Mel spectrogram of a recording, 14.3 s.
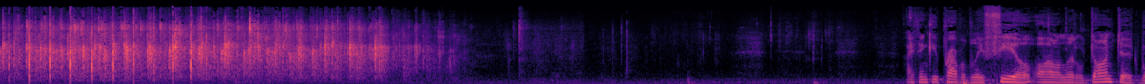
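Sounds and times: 
lecture audience applause welcoming a professor: 0.0 - 6.0
speech: 11.4 - 14.3.

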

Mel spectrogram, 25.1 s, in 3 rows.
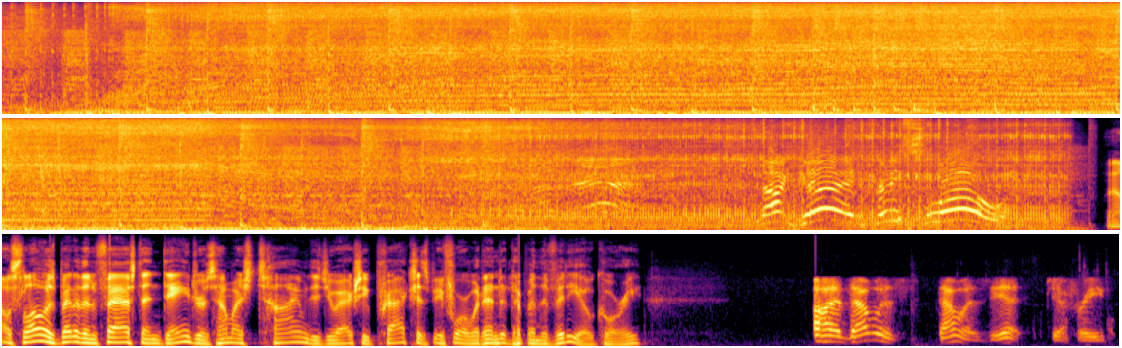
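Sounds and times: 
chainsaw with debarking planer attachment running: 0.0 - 16.6
speech: 14.3 - 16.1, 16.7 - 21.8, 22.8 - 25.1.

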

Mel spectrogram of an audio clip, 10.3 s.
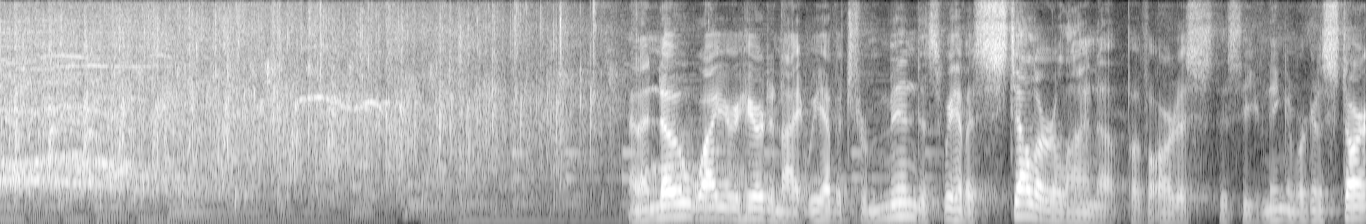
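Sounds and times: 
audience applause at a live evening show at the Museum of Commerce: 0.0 - 5.2
speech: 4.7 - 10.2.

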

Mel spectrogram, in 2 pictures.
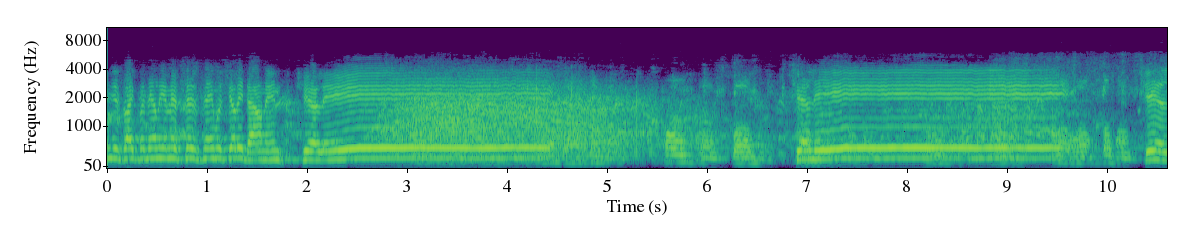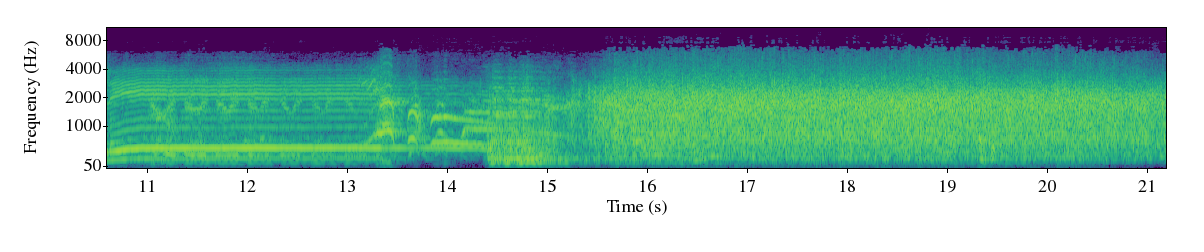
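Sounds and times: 
speech: 0.0 - 5.0, 5.6 - 9.2, 10.0 - 12.2
laughter: 2.8 - 20.8
audience applause: 3.0 - 6.1, 13.4 - 21.1.

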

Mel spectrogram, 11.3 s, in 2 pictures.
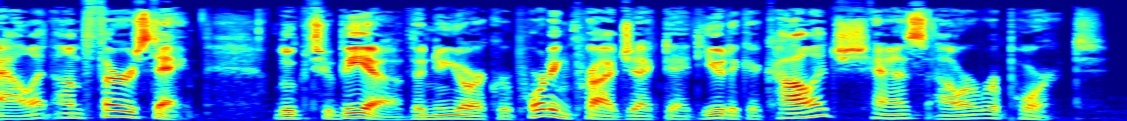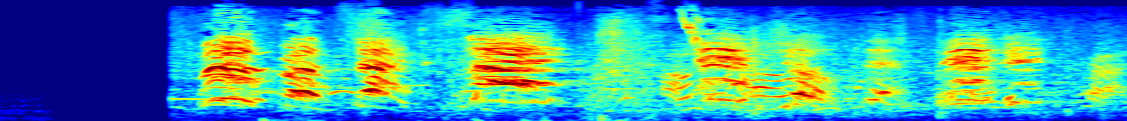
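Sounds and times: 
speech: 0.0 - 5.6
high school football crowd cheering and chanting: 6.5 - 11.2.

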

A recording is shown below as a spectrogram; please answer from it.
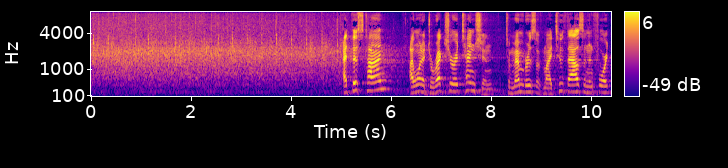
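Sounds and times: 
audience applause: 0.0 - 5.3
speech: 5.0 - 10.3.

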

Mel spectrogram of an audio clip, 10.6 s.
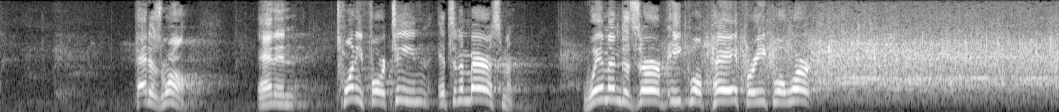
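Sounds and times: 
speech: 1.4 - 8.3
audience applause for a line in a presidential speech on equal pay: 6.7 - 10.5.

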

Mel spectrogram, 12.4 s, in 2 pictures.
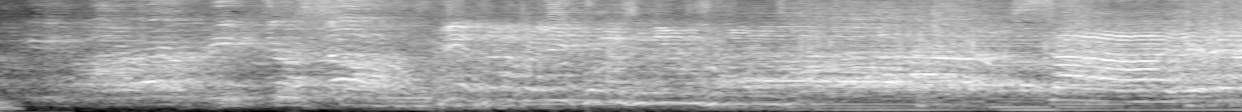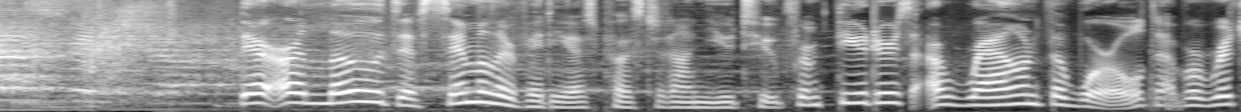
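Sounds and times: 
audience singing along at a film screening in Barcelona, Spain: 0.0 - 9.9
speech: 7.4 - 12.4.

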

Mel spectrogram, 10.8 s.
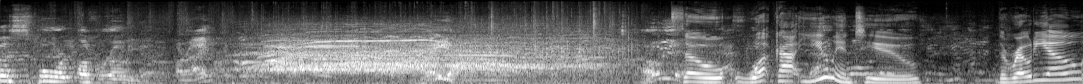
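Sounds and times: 
speech: 0.0 - 2.6, 6.4 - 9.3, 10.0 - 10.8
rodeo crowd roaring: 0.6 - 7.0
rodeo crowd whoops and hollered yells: 2.4 - 6.2
rodeo crowd clapping: 2.7 - 6.6.

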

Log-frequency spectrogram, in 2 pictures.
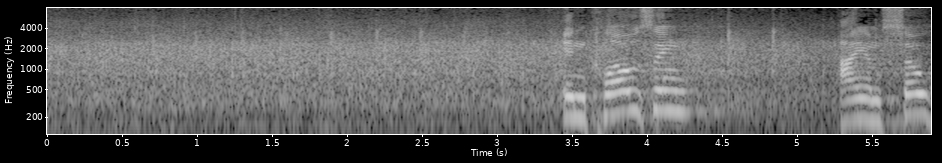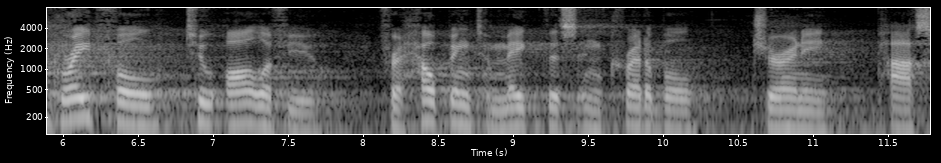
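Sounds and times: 
large crowd applauding: 0.0 - 6.2
speech: 3.4 - 4.4, 5.3 - 11.7.

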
